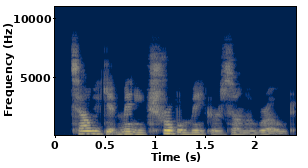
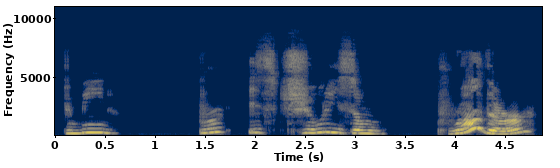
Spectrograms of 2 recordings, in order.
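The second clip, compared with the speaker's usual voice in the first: louder and higher, slowing to a burst on brother; shocked disbelief; 8 semitones higher, 8 dB louder, slower than usual. Acted. Friend learning Bert is Jody's brother, shocked. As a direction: stagger through the realization.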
